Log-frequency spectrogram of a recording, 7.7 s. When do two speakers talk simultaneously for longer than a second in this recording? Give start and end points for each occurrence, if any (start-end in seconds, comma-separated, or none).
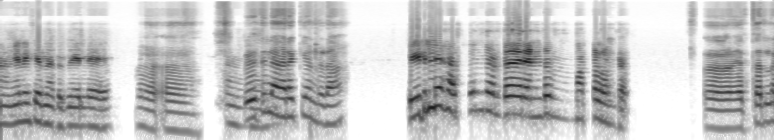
none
